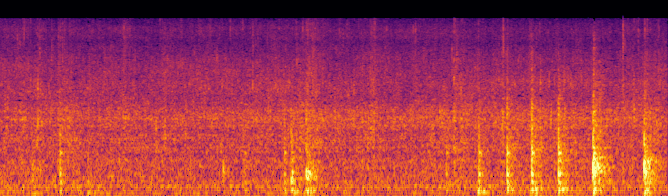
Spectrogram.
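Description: Ground beef and sofrito sizzling steadily in a frying pan on high heat. A wooden spoon scrapes and knocks against the pan as the meat is stirred, more often near the end.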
